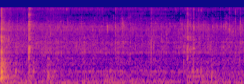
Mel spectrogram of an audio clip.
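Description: Steady sizzling and frying from a pan sautéing ingredients for sambar, with a couple of faint stirring clicks at the start, heard close up without talk.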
